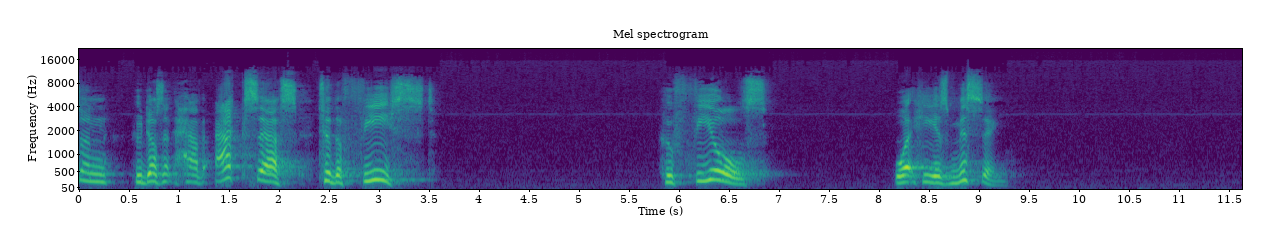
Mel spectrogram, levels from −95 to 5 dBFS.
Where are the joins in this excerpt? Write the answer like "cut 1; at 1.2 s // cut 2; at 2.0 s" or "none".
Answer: none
